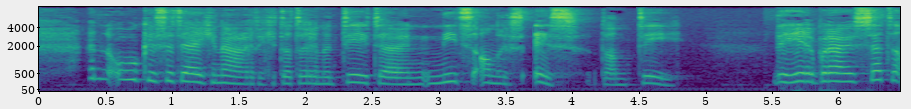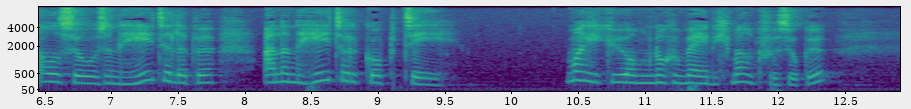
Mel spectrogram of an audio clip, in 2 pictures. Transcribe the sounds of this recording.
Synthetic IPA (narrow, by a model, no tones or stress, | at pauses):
ɛnoːkɪsɦətɛjɣənaːrdəɣdɑtɛrɪnənteːtœɥnːitsɑ̰ndərsɪsd̥ɑnteː | dəɦɪːrbrœɥsɛtɑlˠzoːzənɦeːtəlɪpəaːnənɦeːtərkɔptʰeː | mɑxɪkyɔmnɔχənʋɛjnəxmɛlˠkfərzukə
